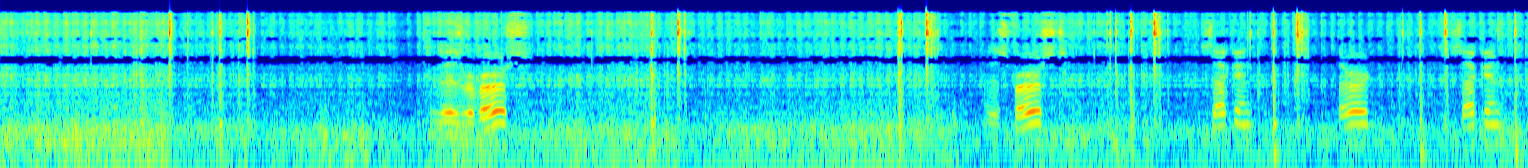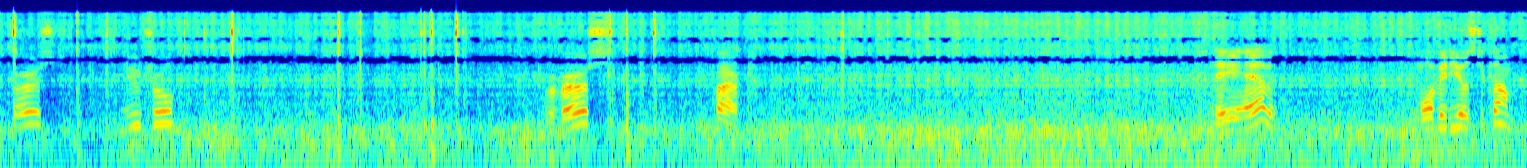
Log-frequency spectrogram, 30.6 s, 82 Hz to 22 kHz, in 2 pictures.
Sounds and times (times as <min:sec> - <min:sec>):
Speech: 0:04.3 - 0:05.3, 0:09.8 - 0:10.6, 0:12.0 - 0:12.6, 0:13.4 - 0:13.8, 0:14.6 - 0:15.9, 0:16.5 - 0:17.0, 0:20.7 - 0:21.4, 0:22.4 - 0:22.8, 0:27.4 - 0:28.1, 0:29.4 - 0:30.5.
